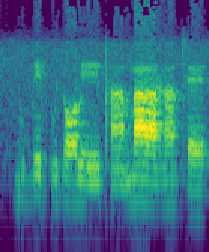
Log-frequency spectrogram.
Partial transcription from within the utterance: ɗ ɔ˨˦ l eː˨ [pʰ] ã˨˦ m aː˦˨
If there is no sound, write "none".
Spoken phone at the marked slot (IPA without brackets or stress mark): pʰ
